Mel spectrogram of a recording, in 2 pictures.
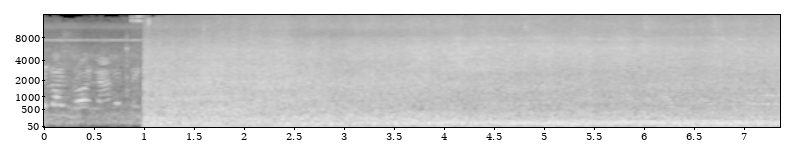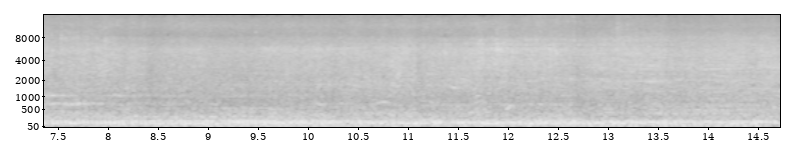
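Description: Motorbikes and cars hum past on a nearby road.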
